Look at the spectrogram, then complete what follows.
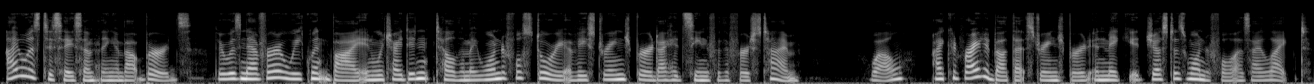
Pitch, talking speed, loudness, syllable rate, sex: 225 Hz, 235 wpm, -18 LUFS, 5.6 syllables/s, female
